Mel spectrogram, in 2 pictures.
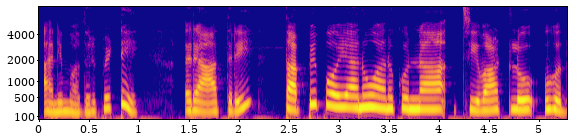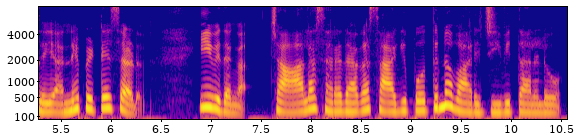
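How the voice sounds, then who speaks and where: A woman's voice: mid-range voice, measured pace, a little mellow, no room sound, clean studio sound. A woman narrating a scripted moral story as its storyteller.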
